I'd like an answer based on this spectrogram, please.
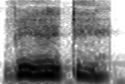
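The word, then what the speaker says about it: VAT: a time for example the acronym for value added tax can be said as v80 or as that like a container of liquid and screen reader might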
